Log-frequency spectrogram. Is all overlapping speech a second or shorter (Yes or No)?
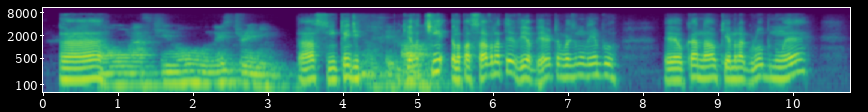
Yes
